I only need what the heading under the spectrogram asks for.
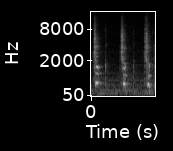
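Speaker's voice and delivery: high, sharp squirrel chucks; squirrel chatter. A narrator's reading. Teacher showing children what mama squirrel says, high squirrel chatter. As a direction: squeak it out in quick separate bursts. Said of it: "she'd say".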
